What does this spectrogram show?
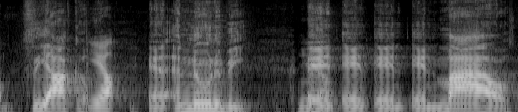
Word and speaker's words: Siakam: They, Sakiam, how do you say his name? Siakam.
